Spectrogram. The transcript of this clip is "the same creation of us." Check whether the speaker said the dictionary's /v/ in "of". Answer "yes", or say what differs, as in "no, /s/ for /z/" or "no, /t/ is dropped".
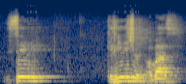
no, /b/ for /v/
